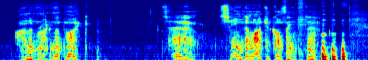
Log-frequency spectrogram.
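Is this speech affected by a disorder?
Yes: laryngectomy; permanent tracheostomy.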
